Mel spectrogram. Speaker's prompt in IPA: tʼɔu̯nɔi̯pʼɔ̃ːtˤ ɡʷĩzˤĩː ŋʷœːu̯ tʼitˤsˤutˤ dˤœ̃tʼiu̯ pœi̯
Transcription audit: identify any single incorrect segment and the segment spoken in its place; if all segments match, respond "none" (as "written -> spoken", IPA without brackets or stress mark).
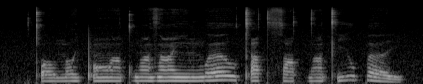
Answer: none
